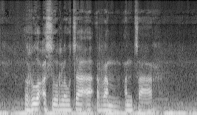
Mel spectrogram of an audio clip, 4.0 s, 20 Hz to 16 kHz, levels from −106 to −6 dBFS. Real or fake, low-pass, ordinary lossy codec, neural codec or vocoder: real; 14.4 kHz; Opus, 32 kbps; none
